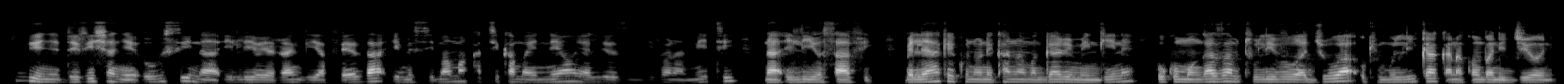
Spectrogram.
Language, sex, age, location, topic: Swahili, male, 18-24, Kisii, finance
